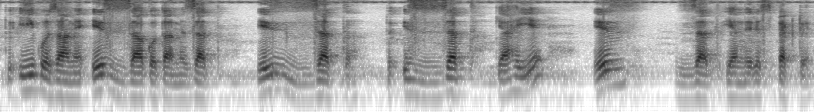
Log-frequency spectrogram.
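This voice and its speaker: A man teaching an Urdu reading lesson, going slowly and patiently, repeating each rule and sounding out syllables one by one. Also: fairly low pitch, expressive, mellow, a little hiss or hum. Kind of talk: step-by-step spoken lesson.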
